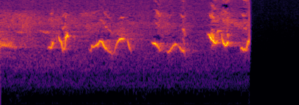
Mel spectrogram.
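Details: ['Rose-breasted Grosbeak song from a course on birds of old fields, shrubs and hedgerows: a short run of sweet, looping whistled notes delivered quickly and smoothly, lacking buzziness, over a faint background hiss.']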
